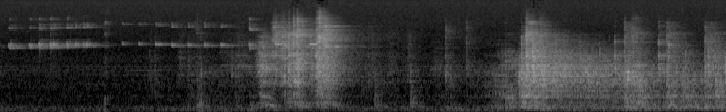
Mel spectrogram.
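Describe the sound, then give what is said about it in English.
A door slides and scrapes open in two drawn-out, fairly loud bursts, with thin high insect-like chirping audible at the start and a low rumble underneath. “No, she said it's moving. The door.”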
